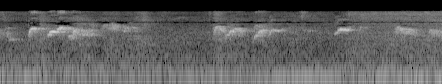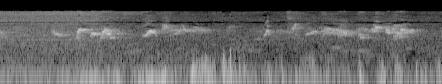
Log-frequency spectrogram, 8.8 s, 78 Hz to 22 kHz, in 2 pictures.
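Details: A male scarlet-backed flowerpecker over six months old, recorded at 1:50 on Saturday 13 November, gives sharp, high chipping notes in quick repeated bursts over low thumping and rustling noise.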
